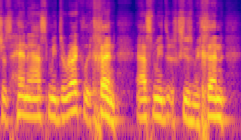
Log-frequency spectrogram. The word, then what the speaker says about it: Chen: Chen is the right way to pronounce it.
